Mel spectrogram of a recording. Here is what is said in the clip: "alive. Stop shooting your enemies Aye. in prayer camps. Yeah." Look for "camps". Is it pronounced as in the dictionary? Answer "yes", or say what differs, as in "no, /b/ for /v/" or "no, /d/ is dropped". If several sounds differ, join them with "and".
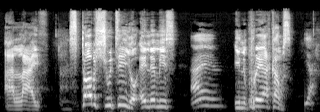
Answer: no, /p/ is dropped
